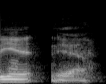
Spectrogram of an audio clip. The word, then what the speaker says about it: Audient: I think that's how you pronounce the brand. Audient, Audient, yeah.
